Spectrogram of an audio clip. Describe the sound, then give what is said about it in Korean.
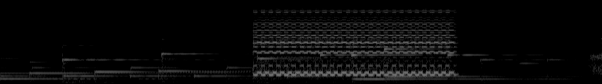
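A telephone rings as a father gets a sudden call from his sons: a short melodic ringtone of clear electronic notes, then a loud, buzzing ring trill held for about two seconds before it cuts off. No voices. “장 씨는 첫째 아들과 둘째 아들의 갑작스런 전화를 받게 되었다”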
